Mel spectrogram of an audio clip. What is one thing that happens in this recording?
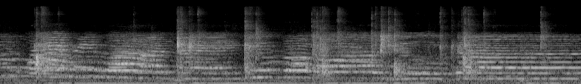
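Women and young children sing together in a lively song.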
